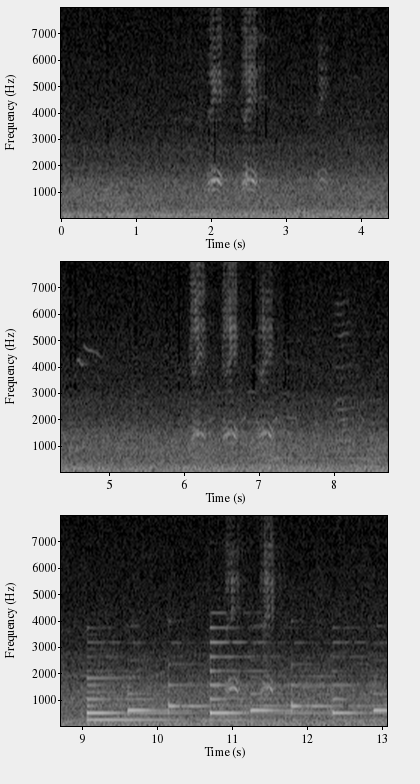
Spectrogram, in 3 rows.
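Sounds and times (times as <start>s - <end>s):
low background hiss: 0.0s - 13.0s
bird calls: 6.1s - 8.3s, 10.8s - 12.4s.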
